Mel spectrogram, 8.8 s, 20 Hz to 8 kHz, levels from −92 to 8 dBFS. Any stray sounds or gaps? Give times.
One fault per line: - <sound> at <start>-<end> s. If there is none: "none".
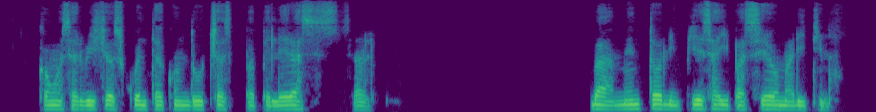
none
